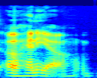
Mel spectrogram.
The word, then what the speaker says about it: Eugenio: I think I pronounced that correctly. – You didn't. But that's okay. – How do you pronounce that? – It's Eugenio, but it was you did a really good job.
